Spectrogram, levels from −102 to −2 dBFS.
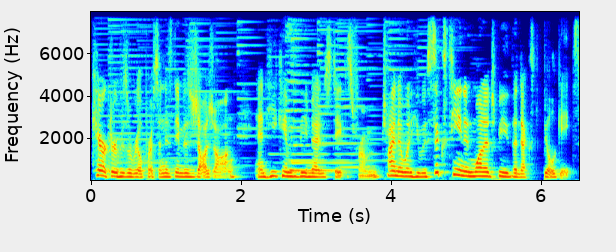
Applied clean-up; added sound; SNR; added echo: classical method log-MMSE.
